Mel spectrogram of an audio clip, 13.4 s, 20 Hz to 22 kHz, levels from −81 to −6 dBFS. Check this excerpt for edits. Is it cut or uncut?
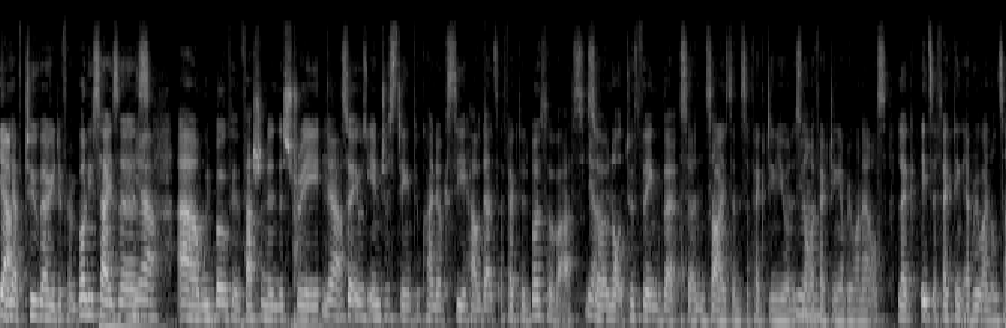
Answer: cut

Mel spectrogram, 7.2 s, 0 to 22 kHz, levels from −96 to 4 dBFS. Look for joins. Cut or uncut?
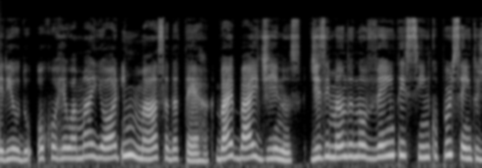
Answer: cut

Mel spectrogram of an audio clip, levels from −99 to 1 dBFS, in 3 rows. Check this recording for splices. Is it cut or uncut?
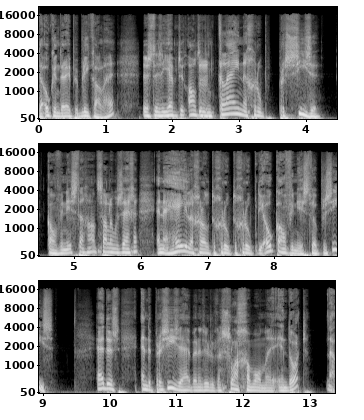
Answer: cut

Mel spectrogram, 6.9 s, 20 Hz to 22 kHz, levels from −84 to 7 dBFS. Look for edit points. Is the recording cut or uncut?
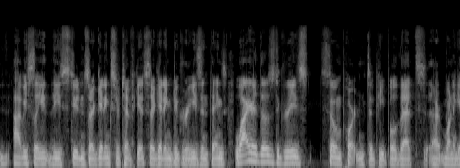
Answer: cut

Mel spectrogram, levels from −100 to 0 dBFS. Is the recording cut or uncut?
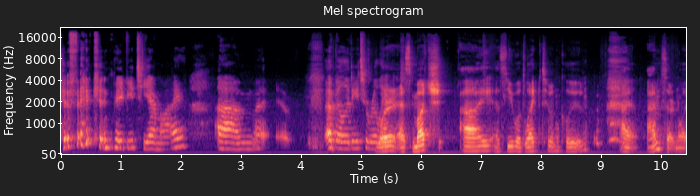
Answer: uncut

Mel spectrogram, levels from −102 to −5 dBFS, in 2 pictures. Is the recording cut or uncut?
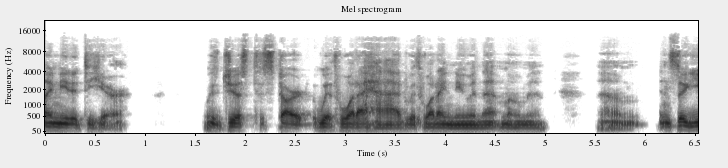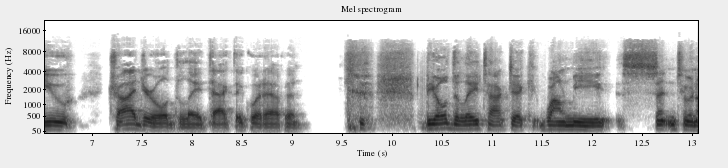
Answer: uncut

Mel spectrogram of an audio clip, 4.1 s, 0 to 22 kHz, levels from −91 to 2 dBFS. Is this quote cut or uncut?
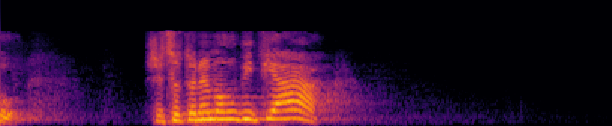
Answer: uncut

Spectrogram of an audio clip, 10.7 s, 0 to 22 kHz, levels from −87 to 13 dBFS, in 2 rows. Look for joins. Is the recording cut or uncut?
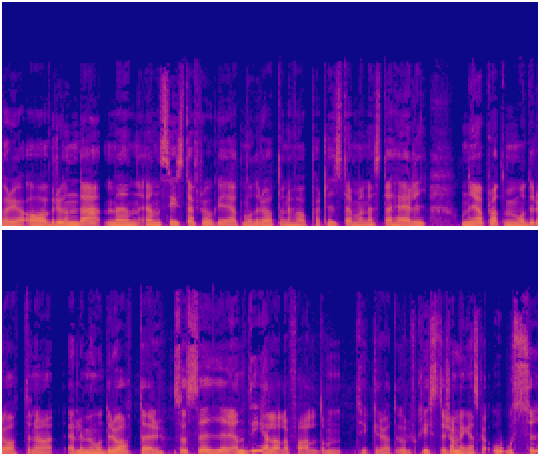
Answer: cut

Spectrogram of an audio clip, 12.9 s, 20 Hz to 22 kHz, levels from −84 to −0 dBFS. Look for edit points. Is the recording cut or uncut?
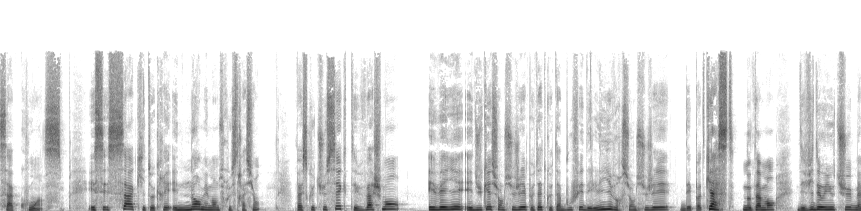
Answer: uncut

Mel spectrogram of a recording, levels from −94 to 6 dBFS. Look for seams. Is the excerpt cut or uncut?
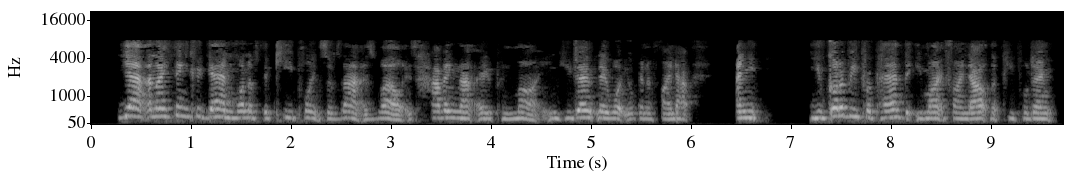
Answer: uncut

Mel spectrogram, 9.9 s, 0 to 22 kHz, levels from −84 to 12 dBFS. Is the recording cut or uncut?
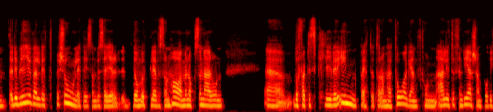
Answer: cut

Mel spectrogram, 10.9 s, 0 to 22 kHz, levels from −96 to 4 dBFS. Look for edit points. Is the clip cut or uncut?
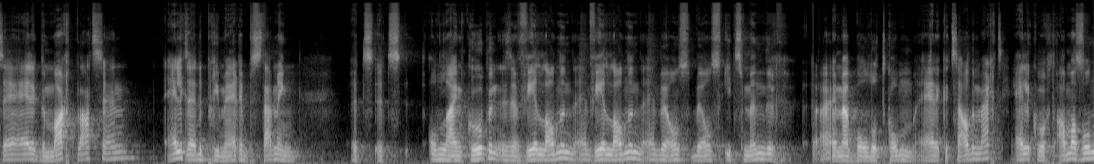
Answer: cut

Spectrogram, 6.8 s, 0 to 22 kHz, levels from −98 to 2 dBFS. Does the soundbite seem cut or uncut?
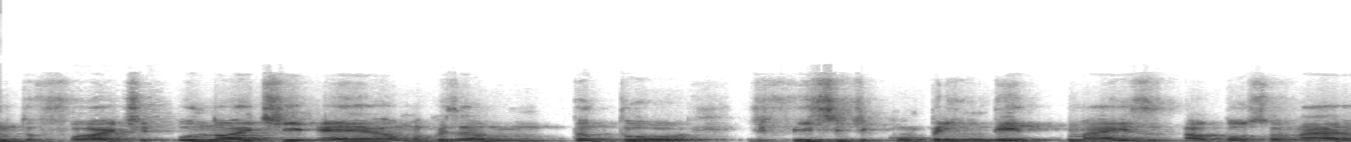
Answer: cut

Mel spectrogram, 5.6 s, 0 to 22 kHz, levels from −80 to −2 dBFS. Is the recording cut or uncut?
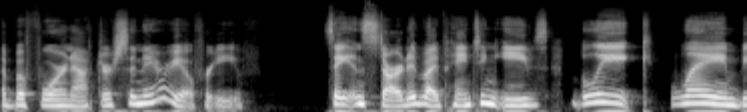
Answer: cut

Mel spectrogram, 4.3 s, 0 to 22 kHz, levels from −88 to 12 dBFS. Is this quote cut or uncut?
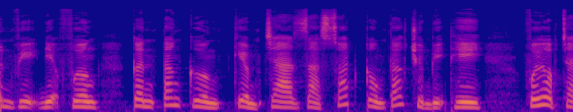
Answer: uncut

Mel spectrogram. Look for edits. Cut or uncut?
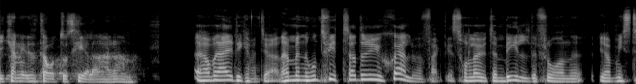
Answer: uncut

